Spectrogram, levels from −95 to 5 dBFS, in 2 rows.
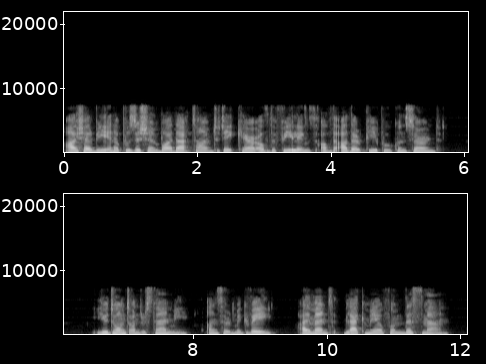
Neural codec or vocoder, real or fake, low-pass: vocoder, 22.05 kHz, 80 mel bands, HiFi-GAN; fake; 7.2 kHz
